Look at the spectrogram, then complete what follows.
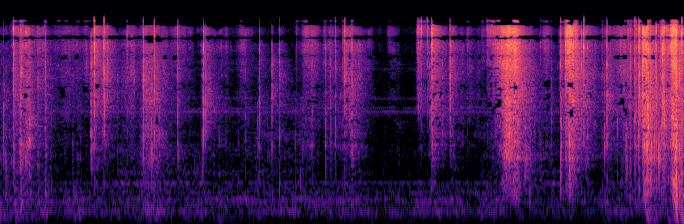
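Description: Panini Adrenalyn XL trading card packet handled and torn open by hand: soft rustling at first, then louder crinkling and tearing of the wrapper about five seconds in and again near the end as the cards are pulled out.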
